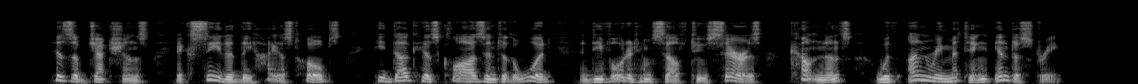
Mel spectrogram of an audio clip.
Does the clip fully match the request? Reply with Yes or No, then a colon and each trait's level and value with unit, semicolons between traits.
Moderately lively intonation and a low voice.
No: wide, 5.8 semitones; low, 125 Hz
